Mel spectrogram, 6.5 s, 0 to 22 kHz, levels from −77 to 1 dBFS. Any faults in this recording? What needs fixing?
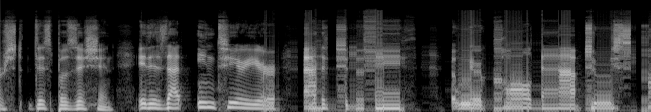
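From 2.62 s to the end of the clip, the speech collapses into a rigid, metallic buzz near 66.8 Hz that only loosely tracks the words. This is robotic sound from repeated short buffers. When fresh audio likely arrived too late, the last chunk of roughly 15 ms was replayed over and over, covering most of the real signal in that span. Prevent it with a larger jitter buffer and steadier audio scheduling so new data reaches the output before it runs dry.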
